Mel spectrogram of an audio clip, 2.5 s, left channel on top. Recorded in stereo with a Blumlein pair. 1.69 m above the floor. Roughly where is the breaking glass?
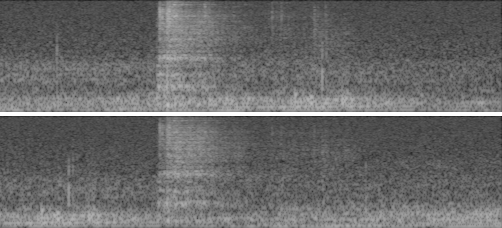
Ahead.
